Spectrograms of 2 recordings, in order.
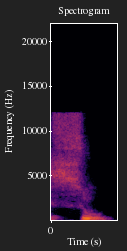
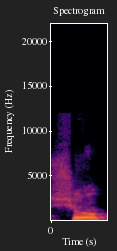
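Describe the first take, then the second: First: The word begins with an s sound. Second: The word begins with an sh sound. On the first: This is the more common pronunciation in casual everyday speech. "or we can also say su" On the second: This is the pronunciation that matches the spelling. "We can either pronounce it shu as it is written"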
